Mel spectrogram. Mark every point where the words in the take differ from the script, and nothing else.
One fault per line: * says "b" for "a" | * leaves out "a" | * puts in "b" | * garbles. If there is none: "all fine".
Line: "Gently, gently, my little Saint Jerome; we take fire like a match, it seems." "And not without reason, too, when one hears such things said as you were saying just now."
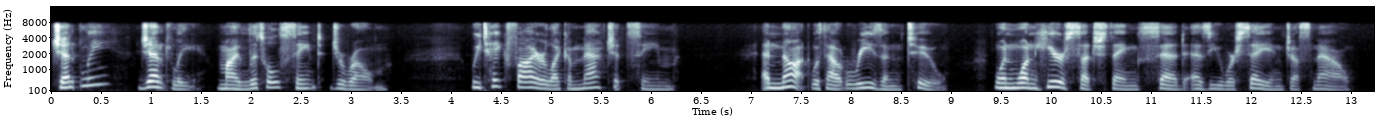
* says "seem" for "seems"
